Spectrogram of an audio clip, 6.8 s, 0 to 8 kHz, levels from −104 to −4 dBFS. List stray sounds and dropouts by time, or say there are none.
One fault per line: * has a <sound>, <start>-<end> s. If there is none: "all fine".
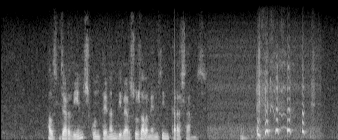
* has a laugh, 4.8-6.3 s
